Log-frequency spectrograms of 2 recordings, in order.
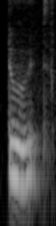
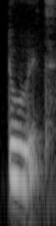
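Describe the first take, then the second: Both takes have the same delivery.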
